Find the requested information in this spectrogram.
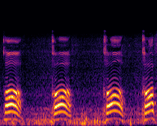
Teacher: لہویہ، یہ ان کے نام ہو گئے۔ زبان کی جڑ اور اس کے مقابل اوپر کا تالو، اس سے قاف قاف قاف قاف نکلتا ہے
